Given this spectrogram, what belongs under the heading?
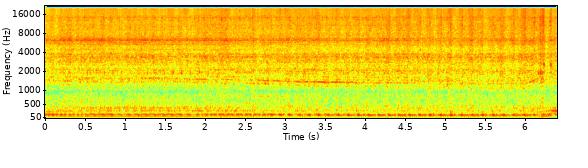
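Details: Internally stock LT1 V8, about 70–80k miles, with Hooker long-tube headers. Sharp, quick ticking puffs at idle rise with revs from the driver's side, mistaken for knock. The cause was an exhaust leak at the driver's-side rear header port, fixed by tightening it.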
